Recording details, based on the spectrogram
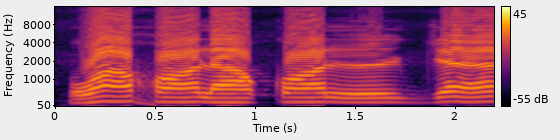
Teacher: Panjangkan janya dulu 6 harokat baru masuk ke nun. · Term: mad lazim kalimi musaqqal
